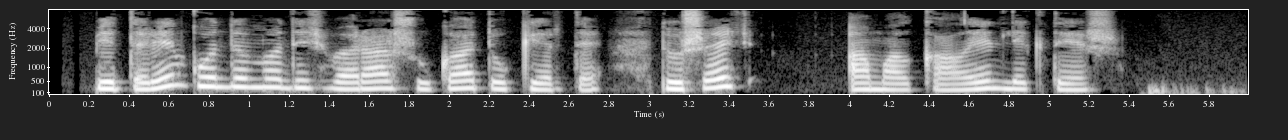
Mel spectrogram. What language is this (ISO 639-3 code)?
chm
